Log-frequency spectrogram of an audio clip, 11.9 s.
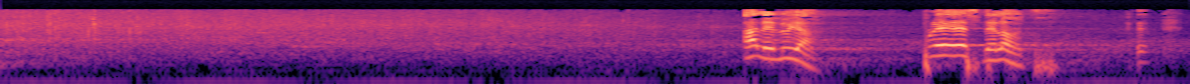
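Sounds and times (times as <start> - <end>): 
audience clapping hands: 0.0 - 8.1
speech: 7.4 - 8.2, 9.3 - 10.4.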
